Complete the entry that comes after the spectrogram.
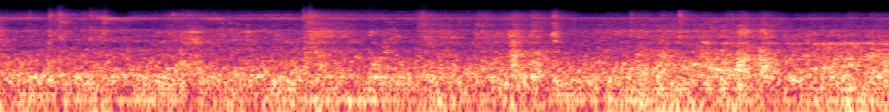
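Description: Kintetsu limited express train cars standing coupled at a platform: a steady low rumble with a faint high whine, broken by scattered sharp clicks and clanks.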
